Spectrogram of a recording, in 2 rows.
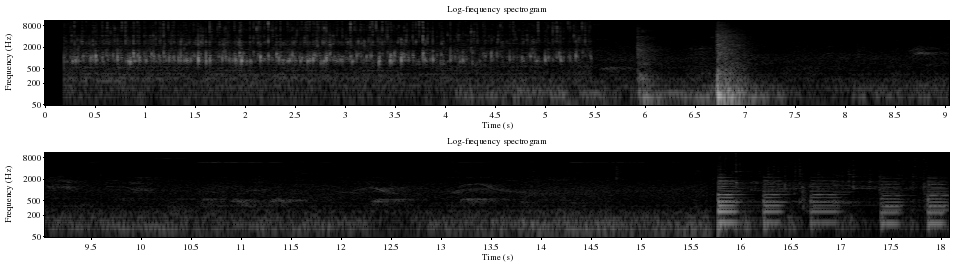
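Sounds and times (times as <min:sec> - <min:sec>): coffee maker spluttering: 0:00.2 - 0:05.5, 0:15.8 - 0:18.0.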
